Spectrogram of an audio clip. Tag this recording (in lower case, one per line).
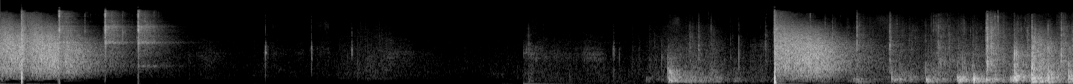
cap gun shooting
